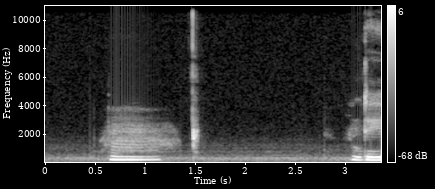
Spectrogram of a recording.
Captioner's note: kiss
